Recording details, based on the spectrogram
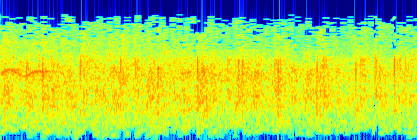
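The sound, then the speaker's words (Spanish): A live theater audience at the Multiteatro applauds Jorge Dorio steadily, a dense, even wash of many hands clapping at a constant moderate loudness with no voices breaking through. “No menos intensa ha de ser la ovación que depararemos a nuestro Jorge Dorio.”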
